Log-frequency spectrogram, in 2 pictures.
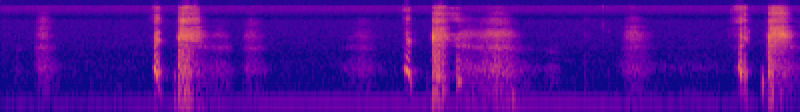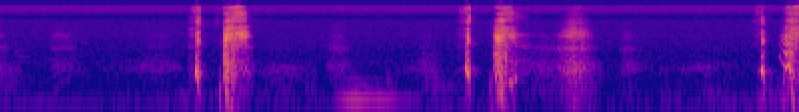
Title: A little random sneezing fit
